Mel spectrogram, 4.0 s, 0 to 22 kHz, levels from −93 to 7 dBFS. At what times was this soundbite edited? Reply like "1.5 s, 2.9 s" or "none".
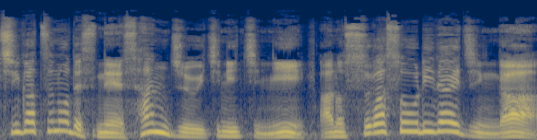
2.4 s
